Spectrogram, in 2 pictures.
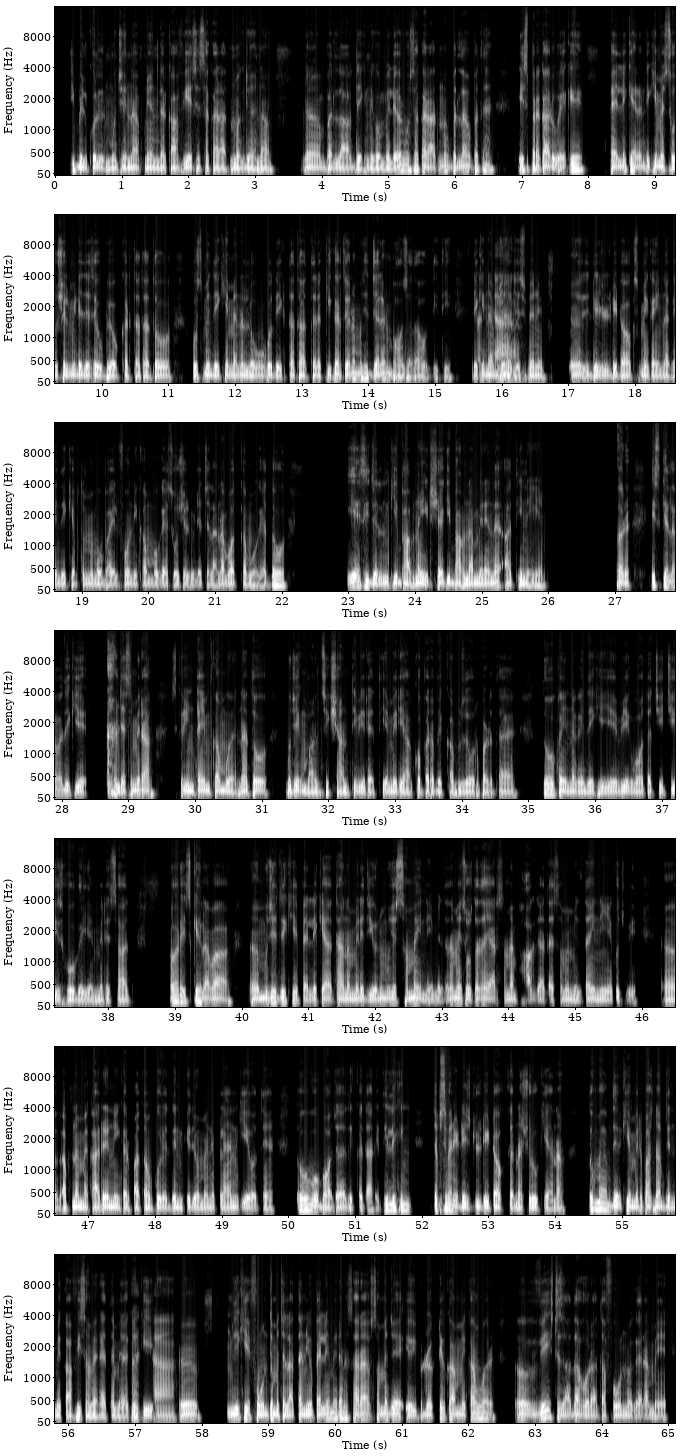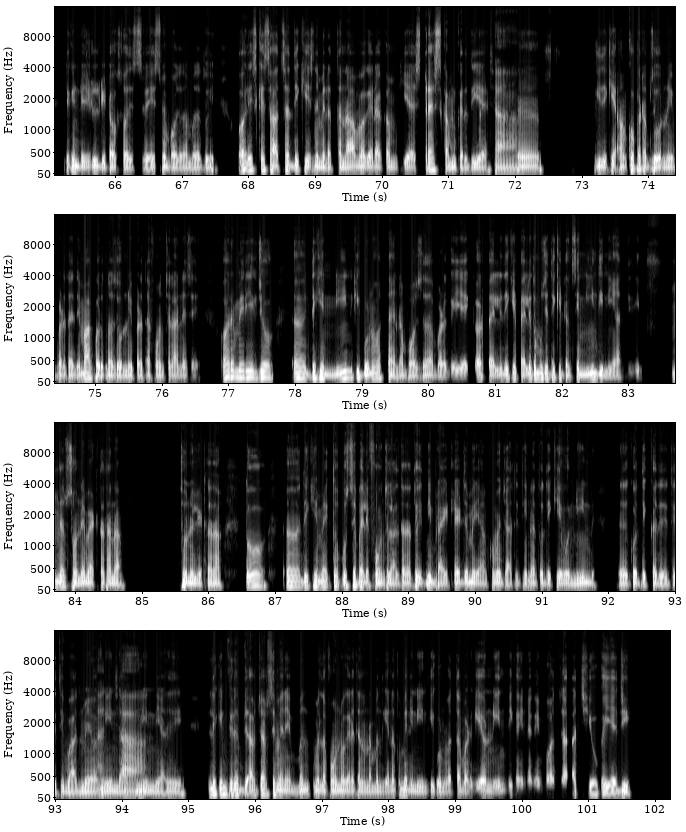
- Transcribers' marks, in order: in English: "डिजिल डिटॉक्स"; throat clearing; in English: "स्क्रीन टाइम"; in English: "प्लान"; in English: "डिजिटल डिटॉक"; "डिटॉक्स" said as "डिटॉक"; in English: "प्रोडक्टिव"; in English: "वेस्ट"; in English: "डिजिटल डिटॉक्स"; in English: "स्ट्रेस"; in English: "ब्राइट लाइट"
- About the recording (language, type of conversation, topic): Hindi, podcast, डिजिटल डिटॉक्स करने का आपका तरीका क्या है?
